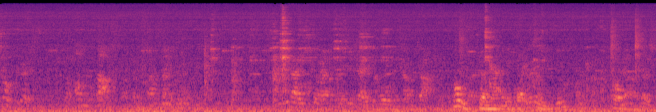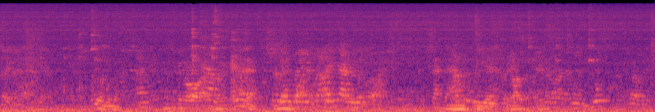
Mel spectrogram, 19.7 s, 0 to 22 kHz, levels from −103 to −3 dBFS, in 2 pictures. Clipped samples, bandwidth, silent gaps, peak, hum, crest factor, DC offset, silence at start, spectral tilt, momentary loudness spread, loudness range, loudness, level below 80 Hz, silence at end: under 0.1%; 19.5 kHz; none; -14 dBFS; 50 Hz at -45 dBFS; 20 dB; under 0.1%; 0 s; -4 dB/octave; 8 LU; 3 LU; -33 LUFS; -42 dBFS; 0 s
